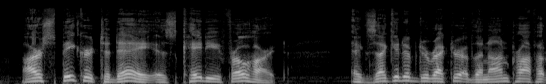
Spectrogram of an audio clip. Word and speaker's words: Frohardt: a wonderful speaker uh her name is katie frohart katie am i pronouncing it your last name correctly that is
